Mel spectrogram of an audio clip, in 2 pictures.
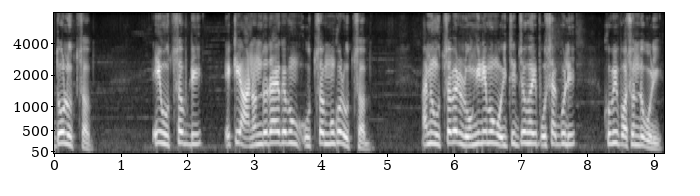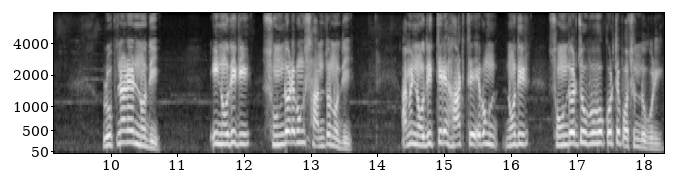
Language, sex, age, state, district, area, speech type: Bengali, male, 30-45, West Bengal, Purba Medinipur, rural, spontaneous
